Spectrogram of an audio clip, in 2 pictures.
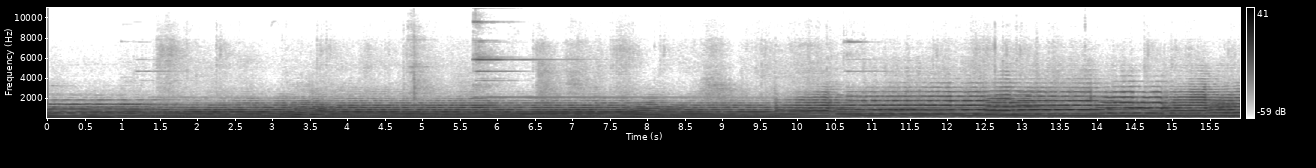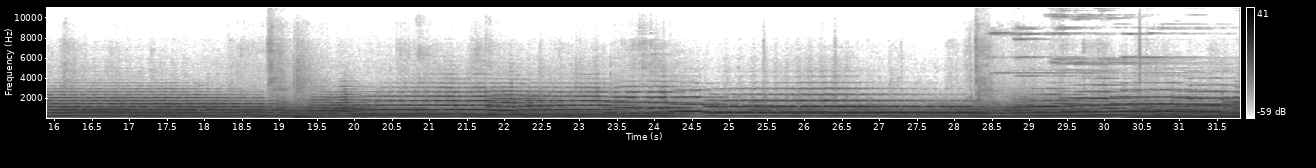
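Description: Brass band playing a slow, lyrical solo feature: a solo brass line over held chords. A low bass note holds for about the first ten seconds, then drops out.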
